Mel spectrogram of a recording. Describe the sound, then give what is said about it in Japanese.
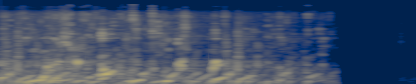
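A voice rapidly imitates water bubbling as something sinks deep to the bottom of a river, a quick string of about ten gurgling burbles in steady rhythm, moderately loud, cutting off abruptly into silence. “ポッカーンバッシャーン、 ブクブクブクブクブクブクブクブク。”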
